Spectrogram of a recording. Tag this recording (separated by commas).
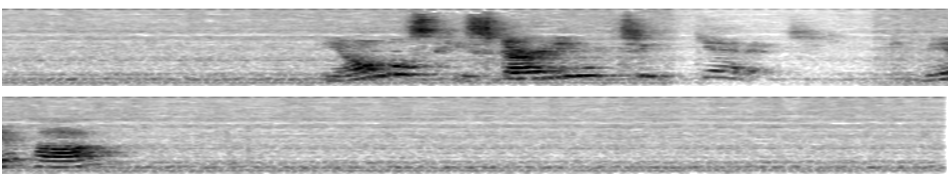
Speech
